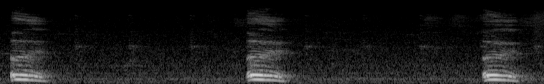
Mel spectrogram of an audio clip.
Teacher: U lies somewhere between E in the word hill and U in boom. You pronounce it as an English E, but the tongue would go back as if you are pronouncing U. If you practice going back and forth between these 2 sounds, you should be able to pronounce the U sound.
